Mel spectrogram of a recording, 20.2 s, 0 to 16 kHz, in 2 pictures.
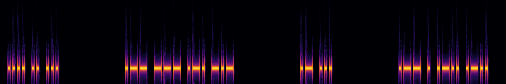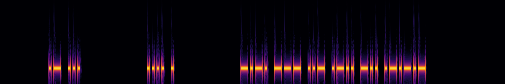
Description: Morse code, heard as a keyed tone, about 25 wpm, 700 Hz. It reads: HIS WORK AS WELL AS HE COULD.
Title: 4x Word-Spacing - Sentences from Top 500 Words - 25wpm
